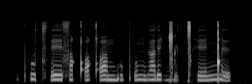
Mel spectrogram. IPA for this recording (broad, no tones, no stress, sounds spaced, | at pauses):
pʰ u t͡sʼ e s ɪ qʼ u qʼ u m b u pʼ u ŋ ɡ a ɾ ɪ ɡ͡ǁ ɪ ǀʰ e ŋ͡ǃ ɪ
